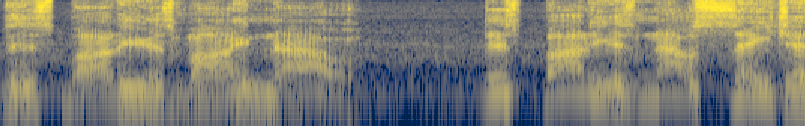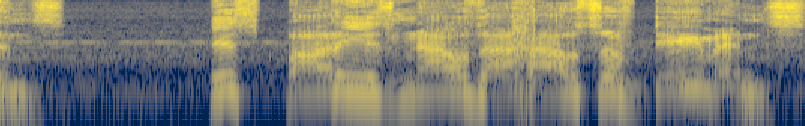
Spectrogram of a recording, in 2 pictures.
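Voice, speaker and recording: Someone performs a put-on character voice at a fairly slow pace. Clear background noise runs behind it. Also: man. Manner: menacing.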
